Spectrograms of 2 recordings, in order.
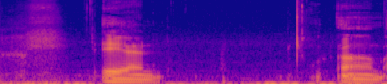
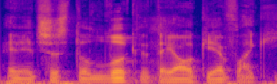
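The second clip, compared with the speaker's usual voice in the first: ordinary talk, nothing marked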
